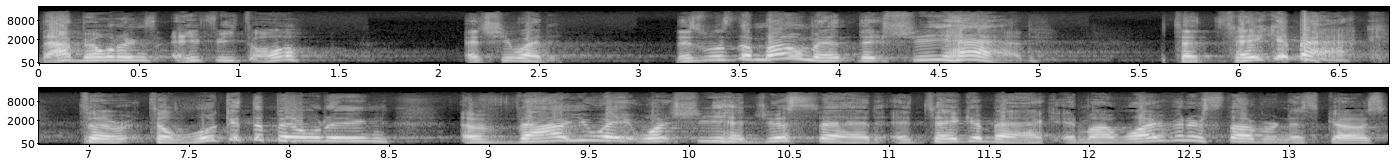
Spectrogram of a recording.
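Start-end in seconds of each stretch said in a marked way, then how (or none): 0.0-1.4 sarcastic, mocking voice. Retelling own reply to a claim by a wife: imitating own sarcastic question. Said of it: "my level of sarcasm matched".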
